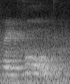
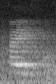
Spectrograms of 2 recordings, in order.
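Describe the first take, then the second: First: The stress falls on an unexpected syllable. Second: The stress falls on the usual syllable. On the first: The speaker calls it wrong. "You don't say faithful" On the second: The speaker calls it right. "You say faithful"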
